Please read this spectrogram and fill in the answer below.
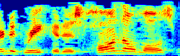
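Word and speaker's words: honomos (ὁ νόμος): The English word, the law, with the definite article, comes from the Greek, honomos. That's the way it's pronounced. There's a h before the O.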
